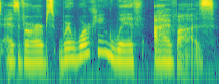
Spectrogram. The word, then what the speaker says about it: Eihwaz: verbs we're working with IAS or some folks pronounced Yas of the Galer I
